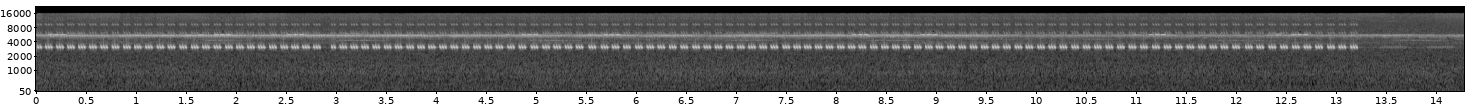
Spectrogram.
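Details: Tree cricket singing in autumn in woodland along a major river: a loud, pure, steady high trill with fine rapid pulsing and faint ringing overtones, running unbroken for about thirteen seconds before stopping abruptly.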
